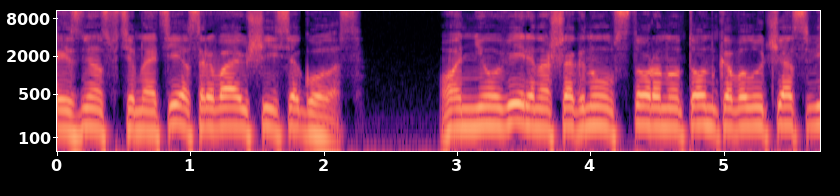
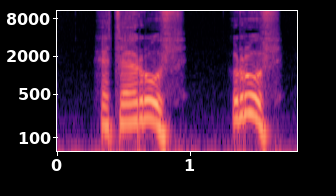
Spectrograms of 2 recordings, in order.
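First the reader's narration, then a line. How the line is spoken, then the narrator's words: Frightened whisper. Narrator (Russian): сказала она перепуганным шепотом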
